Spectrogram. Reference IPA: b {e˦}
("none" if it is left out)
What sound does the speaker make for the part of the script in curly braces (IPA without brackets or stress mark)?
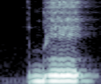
e˦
